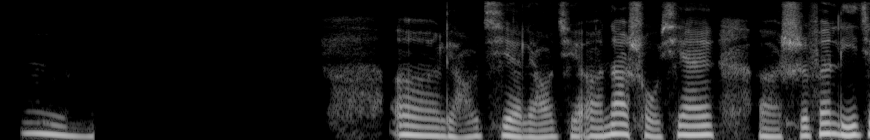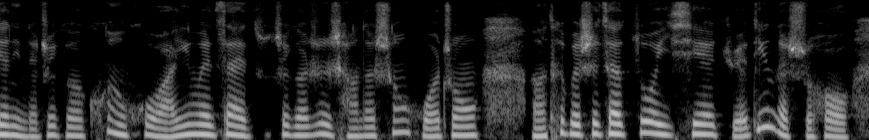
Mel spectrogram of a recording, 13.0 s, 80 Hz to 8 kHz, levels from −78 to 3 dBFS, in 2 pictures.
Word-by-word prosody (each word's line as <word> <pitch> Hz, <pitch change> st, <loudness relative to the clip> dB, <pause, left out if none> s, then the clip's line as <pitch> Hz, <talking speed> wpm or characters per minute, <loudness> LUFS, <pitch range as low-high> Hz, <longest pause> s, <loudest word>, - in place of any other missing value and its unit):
嗯。 195 Hz, -8 st, -3 dB, 2.3 s
嗯。 185 Hz, -3 st, +2 dB
了 155 Hz, +1 st, -4 dB
解 170 Hz, -1 st, 0 dB
了 145 Hz, +1 st, -2 dB
解。 160 Hz, +1 st, -5 dB
呃， 170 Hz, +1 st, -1 dB
那 210 Hz, +1 st, +4 dB
首 170 Hz, -5 st, -2 dB
先， 195 Hz, +3 st, +3 dB, 0.3 s
呃， 160 Hz, -1 st, -1 dB
十 175 Hz, +3 st, 0 dB
分 215 Hz, +4 st, +3 dB
理 185 Hz, 0 st, +5 dB
解 195 Hz, +1 st, +3 dB
你 180 Hz, -3 st, +1 dB
的 155 Hz, -1 st, -4 dB
这 190 Hz, +4 st, -3 dB
个 175 Hz, -1 st, -3 dB
困 225 Hz, +5 st, -4 dB
惑 190 Hz, -2 st, -2 dB
啊。 155 Hz, +1 st, +1 dB
因 200 Hz, +3 st, +2 dB
为 200 Hz, -1 st, +4 dB
在 185 Hz, -2 st, +2 dB, 0.2 s
这 200 Hz, -, -3 dB
个 180 Hz, 0 st, +1 dB
日 200 Hz, +1 st, -1 dB
常 165 Hz, -2 st, -3 dB
的 175 Hz, 0 st, -1 dB
生 245 Hz, +6 st, -4 dB
活 165 Hz, -6 st, -2 dB
中 185 Hz, +1 st, 0 dB, 0.4 s
呃， 165 Hz, 0 st, +1 dB
特 240 Hz, -, -4 dB
别 205 Hz, -1 st, +4 dB
是 210 Hz, +2 st, +2 dB
在 210 Hz, +1 st, +5 dB
做 225 Hz, +2 st, +1 dB
一 200 Hz, -, +4 dB
些 205 Hz, +1 st, +1 dB
决 160 Hz, -2 st, -2 dB
定 340 Hz, -, -1 dB
的 185 Hz, -, +1 dB
时 160 Hz, 0 st, 0 dB
候， 155 Hz, -3 st, -1 dB
180 Hz, 210 characters per minute, -26 LUFS, 165-205 Hz, 2.3 s, 理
